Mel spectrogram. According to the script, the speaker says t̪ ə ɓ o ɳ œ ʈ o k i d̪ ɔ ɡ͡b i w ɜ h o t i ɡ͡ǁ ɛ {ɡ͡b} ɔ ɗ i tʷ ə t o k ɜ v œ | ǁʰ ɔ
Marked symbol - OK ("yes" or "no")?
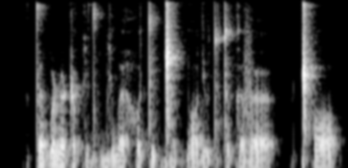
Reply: yes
